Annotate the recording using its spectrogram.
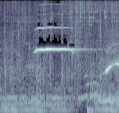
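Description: A marmot's alarm whistle: one loud, high, steady whistle lasting just under a second, about a third of the way in.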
